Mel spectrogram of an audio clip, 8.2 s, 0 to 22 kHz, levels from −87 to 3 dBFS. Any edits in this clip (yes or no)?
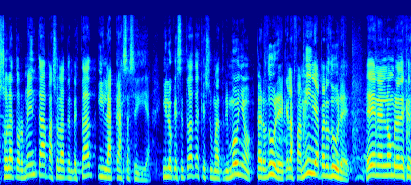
yes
